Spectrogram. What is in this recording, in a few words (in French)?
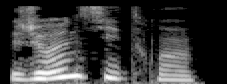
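"jaune citron", French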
